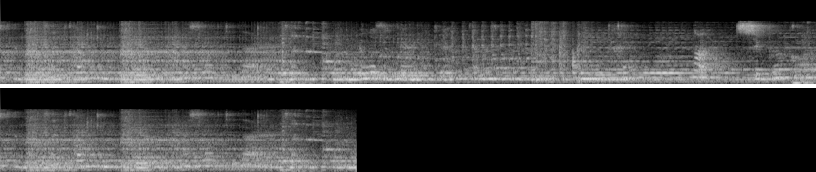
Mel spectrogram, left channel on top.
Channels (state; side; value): drops out; right; at 3.6 s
